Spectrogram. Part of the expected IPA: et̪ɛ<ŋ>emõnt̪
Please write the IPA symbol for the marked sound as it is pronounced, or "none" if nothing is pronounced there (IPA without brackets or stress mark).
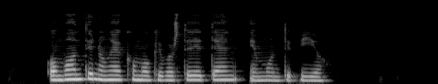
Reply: ŋ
